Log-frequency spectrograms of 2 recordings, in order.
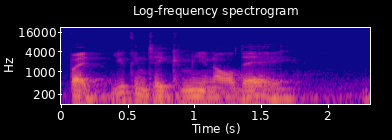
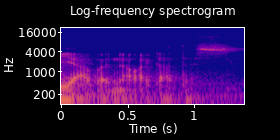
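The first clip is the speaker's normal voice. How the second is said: stubborn whisper; 5 semitones lower, 7 dB quieter than usual. Acted. Stubborn believer refusing God.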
